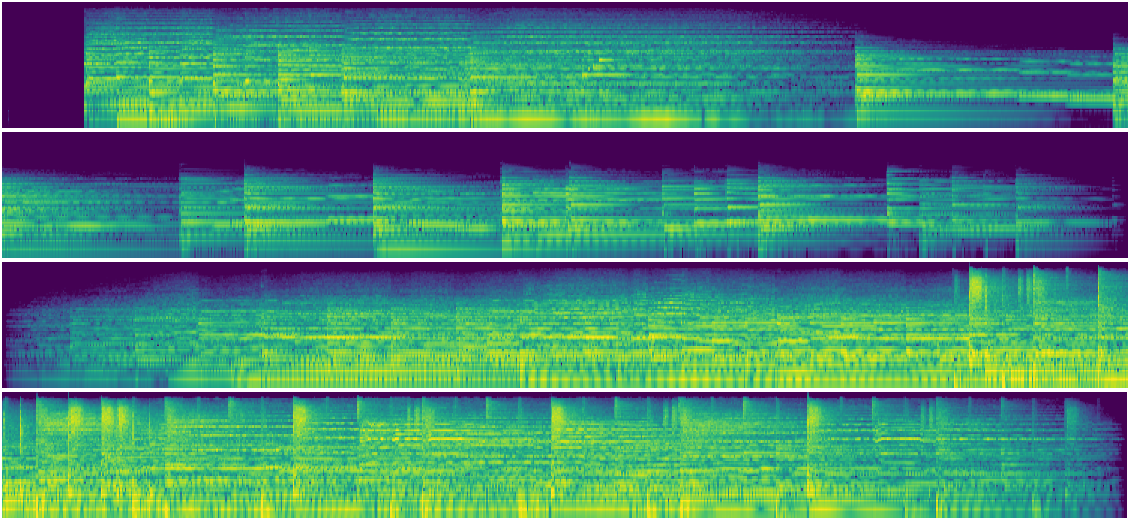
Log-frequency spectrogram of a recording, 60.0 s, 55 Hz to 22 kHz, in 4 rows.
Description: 원키에서(-1)내린 멜로디 포함된 MR입니다.(미리듣기 확인)
Bb
앞부분30초, 뒷부분30초씩 편집해서 올려 드리고 있습니다.
중간에 음이 끈어지고 다시 나오는 이유는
